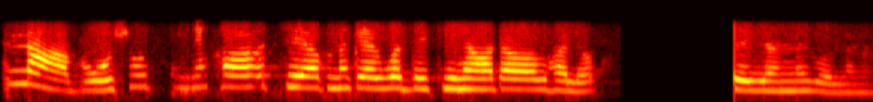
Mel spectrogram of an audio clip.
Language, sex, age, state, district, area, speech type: Bengali, female, 18-30, West Bengal, Hooghly, urban, conversation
